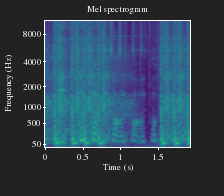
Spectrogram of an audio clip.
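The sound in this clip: Rapid gunfire in evenly spaced, loud, repeating shots. A voice briefly breaks through in the middle before the shots resume.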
